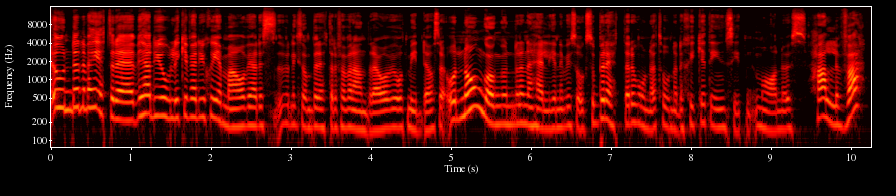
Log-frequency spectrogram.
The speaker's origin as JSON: {"language": "Swedish", "town": "Lönneberga", "region": "Kalmar County", "country": "Sweden", "tie": "born or raised there", "said": "när jag växte upp i Lönneberga"}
